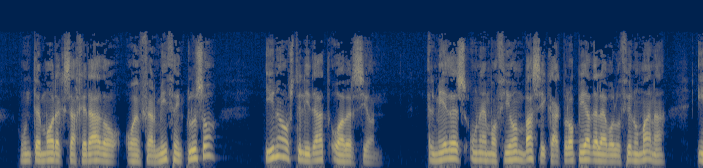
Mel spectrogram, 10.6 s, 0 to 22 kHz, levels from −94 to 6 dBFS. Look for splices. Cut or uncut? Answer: cut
